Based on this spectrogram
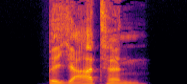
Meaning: inflection of bejahen: 1. first/third-person plural preterite 2. first/third-person plural subjunctive II
- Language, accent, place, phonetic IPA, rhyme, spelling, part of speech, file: German, Germany, Berlin, [bəˈjaːtn̩], -aːtn̩, bejahten, adjective / verb, De-bejahten.ogg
